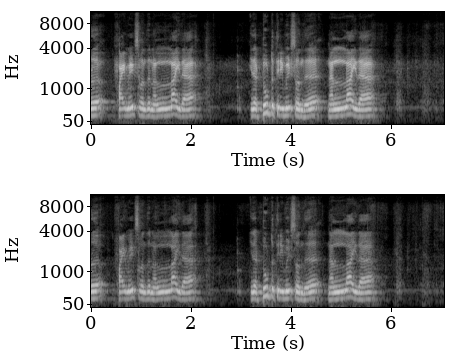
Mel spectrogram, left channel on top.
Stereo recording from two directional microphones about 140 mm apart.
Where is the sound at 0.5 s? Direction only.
5° right (ahead or behind).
